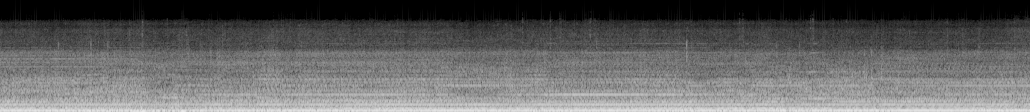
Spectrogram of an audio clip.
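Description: Skid steer loader's engine running steadily under load, heard from inside the cab while it carries a cornstalk bale.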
